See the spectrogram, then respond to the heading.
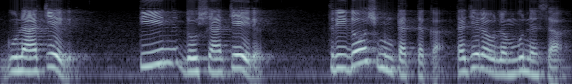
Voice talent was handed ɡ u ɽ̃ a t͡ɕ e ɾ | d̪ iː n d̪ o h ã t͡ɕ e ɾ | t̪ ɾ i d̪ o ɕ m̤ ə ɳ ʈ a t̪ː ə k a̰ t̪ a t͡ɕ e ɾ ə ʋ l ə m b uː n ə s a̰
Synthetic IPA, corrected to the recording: ɡ u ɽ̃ a t͡ɕ e ɾ | t̪ iː n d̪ o ɕ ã t͡ɕ e ɾ | t̪ ɾ i d̪ o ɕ m̤ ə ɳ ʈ a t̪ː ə k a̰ t̪ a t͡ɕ e ɾ ə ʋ l ə m b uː n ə s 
